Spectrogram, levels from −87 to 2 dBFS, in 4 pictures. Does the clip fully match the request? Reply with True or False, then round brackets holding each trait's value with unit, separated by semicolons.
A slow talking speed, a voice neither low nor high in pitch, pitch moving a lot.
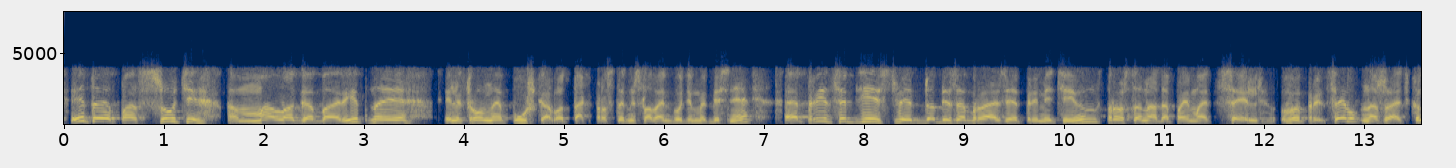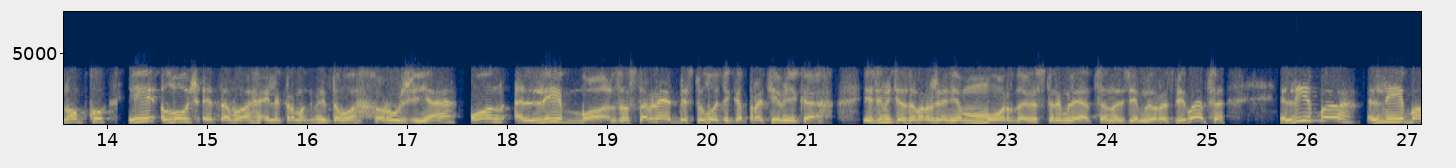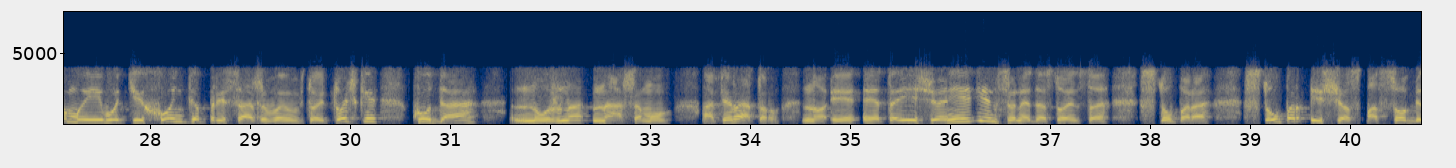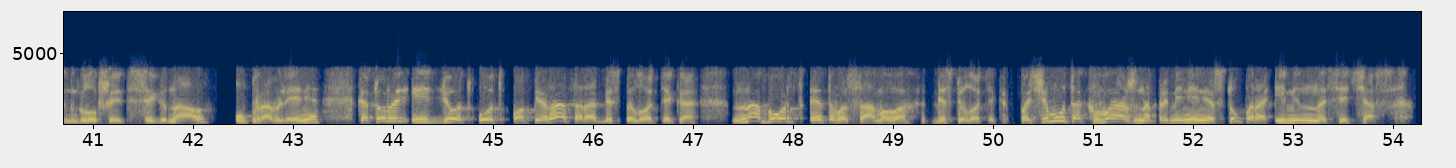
True (95 wpm; 175 Hz; 6.5 semitones)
